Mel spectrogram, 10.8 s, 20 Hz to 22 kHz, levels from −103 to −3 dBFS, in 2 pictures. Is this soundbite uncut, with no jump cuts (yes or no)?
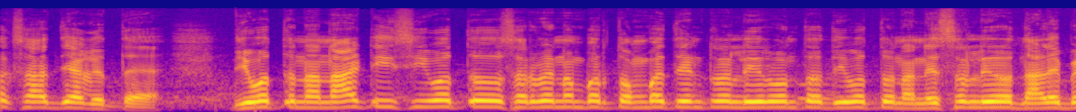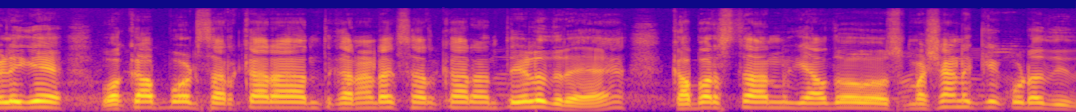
yes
